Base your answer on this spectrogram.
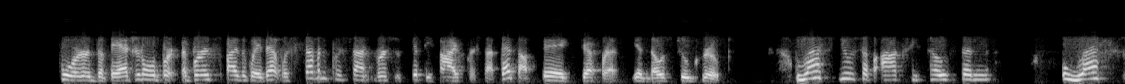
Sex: female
